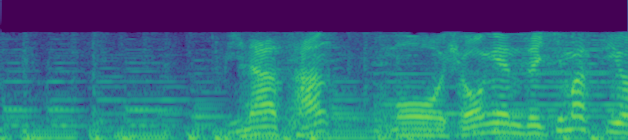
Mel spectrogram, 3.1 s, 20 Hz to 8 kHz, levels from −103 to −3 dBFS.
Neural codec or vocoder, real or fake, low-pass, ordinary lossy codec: none; real; 7.2 kHz; AAC, 16 kbps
